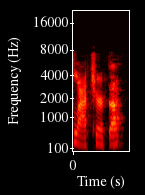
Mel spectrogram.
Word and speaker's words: Lacher: It's Lacher. Lacher. Thank you. Lacher. So we thank everyone for joining us today. We hope you found this information useful. And we look forward to having Dr. Lacher come back in the future.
